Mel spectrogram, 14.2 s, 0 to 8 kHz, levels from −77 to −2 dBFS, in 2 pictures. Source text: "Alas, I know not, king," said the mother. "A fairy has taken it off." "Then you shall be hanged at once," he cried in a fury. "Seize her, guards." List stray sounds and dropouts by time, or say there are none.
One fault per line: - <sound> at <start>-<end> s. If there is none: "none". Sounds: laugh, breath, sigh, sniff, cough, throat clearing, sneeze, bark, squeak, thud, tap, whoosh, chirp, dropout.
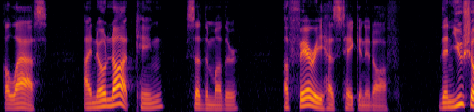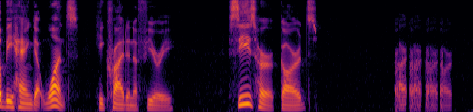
- laugh at 13.0-13.9 s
